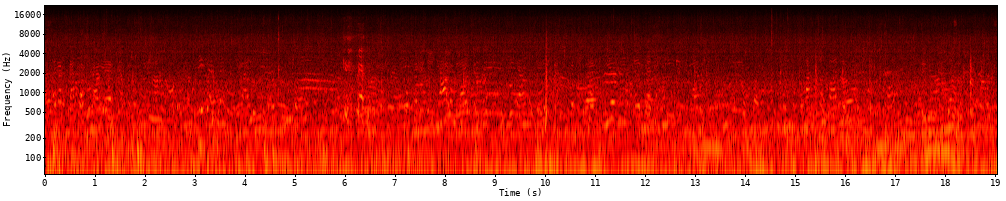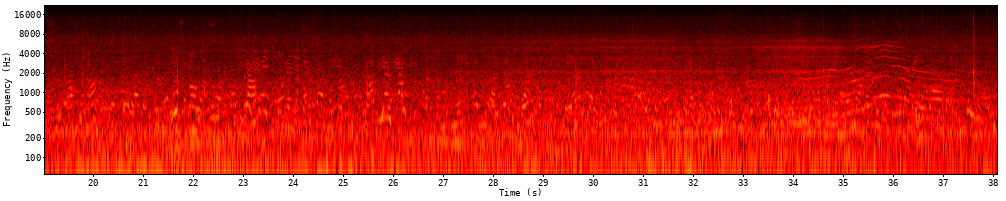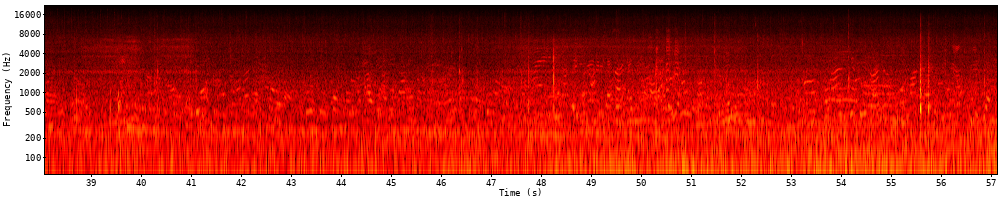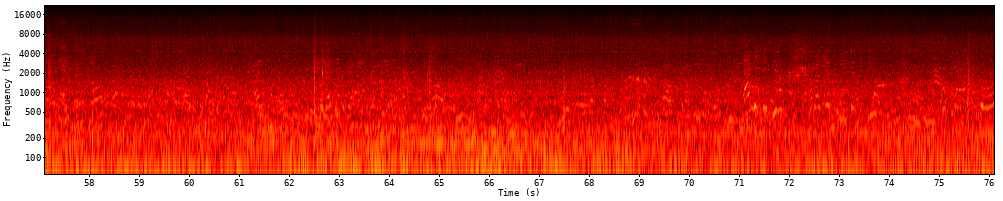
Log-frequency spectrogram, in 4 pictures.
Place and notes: playground ambience and fountain at Hessenpark, Linz.
(Sony PCM)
